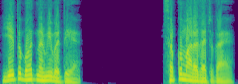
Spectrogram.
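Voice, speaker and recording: A man's voice: mid-range voice, very animated, fairly quick, darkish tone, no room sound, studio quality. A man dubbing all the roles of a drama, with heated, quarrelsome delivery.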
